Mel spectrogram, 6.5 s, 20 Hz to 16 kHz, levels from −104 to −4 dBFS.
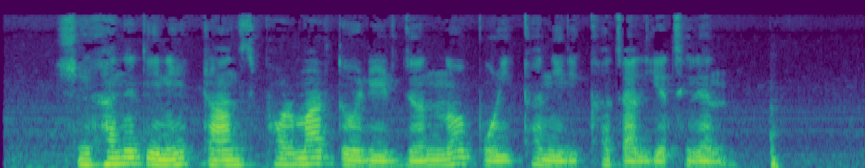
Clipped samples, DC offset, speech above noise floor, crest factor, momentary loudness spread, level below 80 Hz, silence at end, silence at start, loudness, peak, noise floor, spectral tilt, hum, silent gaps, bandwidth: under 0.1%; under 0.1%; 34 dB; 18 dB; 13 LU; -48 dBFS; 0.65 s; 0.45 s; -25 LUFS; -8 dBFS; -59 dBFS; -7.5 dB/octave; none; none; 11.5 kHz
